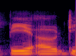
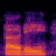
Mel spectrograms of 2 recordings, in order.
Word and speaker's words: Bode: If you aren't familiar with her work, the brand is Bode. It's pronounced Bode.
